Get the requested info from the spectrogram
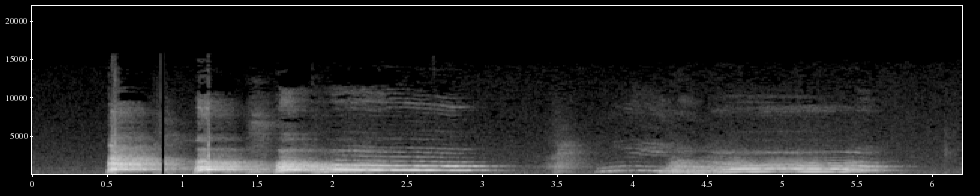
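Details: Min pin named Ylva, home alone outside the kennel for the very first time, standing in the hall: three sharp barks that stretch into a long falling howl, a brief pause, then a second wavering, rising-and-falling howl; no other sounds.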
